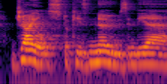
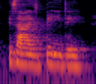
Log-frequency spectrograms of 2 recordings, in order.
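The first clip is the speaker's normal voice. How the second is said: usual speaking voice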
